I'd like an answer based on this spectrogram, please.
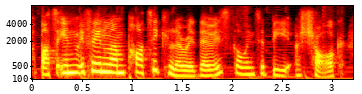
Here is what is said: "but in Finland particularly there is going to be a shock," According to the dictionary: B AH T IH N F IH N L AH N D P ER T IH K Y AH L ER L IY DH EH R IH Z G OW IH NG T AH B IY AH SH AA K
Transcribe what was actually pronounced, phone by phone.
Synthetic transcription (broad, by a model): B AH T IH N F IH N L AH N D P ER T IH K Y L ER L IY DH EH R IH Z G OW IH NG T AH B IY AH SH AA K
